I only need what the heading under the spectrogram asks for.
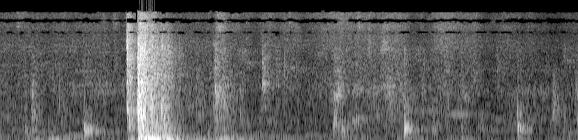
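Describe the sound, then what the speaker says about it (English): A door inside a bookshop shuts with one loud heavy thud, followed by quieter creaks, clicks and faint room sounds. "be able to just close that door behind you"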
